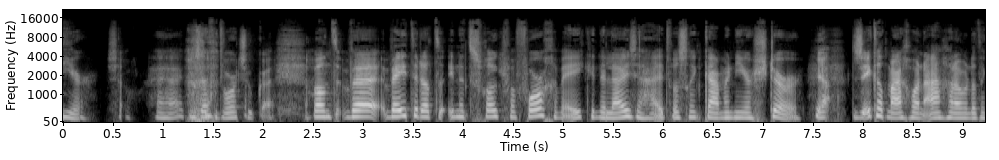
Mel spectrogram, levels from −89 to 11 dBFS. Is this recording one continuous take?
yes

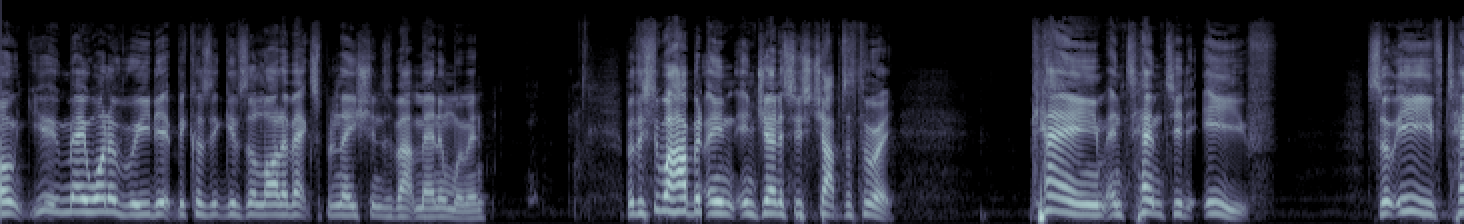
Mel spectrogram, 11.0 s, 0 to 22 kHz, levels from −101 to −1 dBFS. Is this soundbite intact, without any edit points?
no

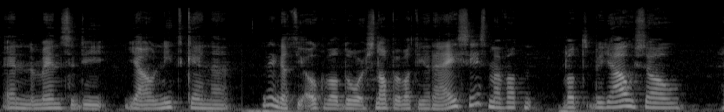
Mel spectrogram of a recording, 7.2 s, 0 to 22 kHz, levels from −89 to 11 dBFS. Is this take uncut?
yes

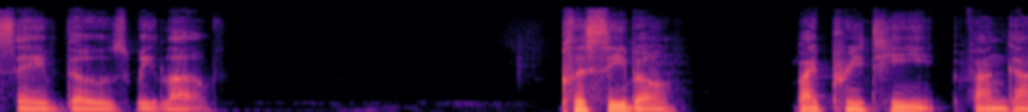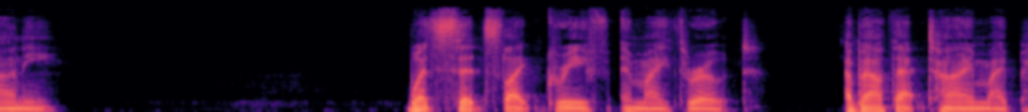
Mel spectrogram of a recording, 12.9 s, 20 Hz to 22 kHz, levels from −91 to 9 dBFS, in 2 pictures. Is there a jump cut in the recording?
no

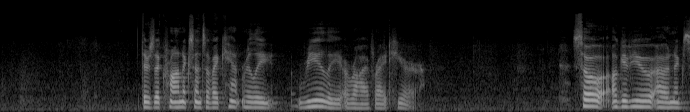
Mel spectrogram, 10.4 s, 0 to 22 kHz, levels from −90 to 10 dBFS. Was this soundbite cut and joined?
no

